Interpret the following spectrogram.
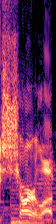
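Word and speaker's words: Schala: young Lord Giannis yeah I know it's spelled Shala and the Japanese word for it is also Sala or Sara because they don't differentiate between RS and L's I like to say charlot because it sounds more like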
